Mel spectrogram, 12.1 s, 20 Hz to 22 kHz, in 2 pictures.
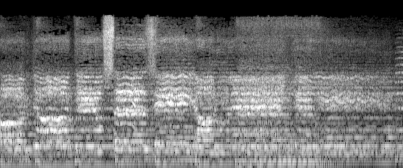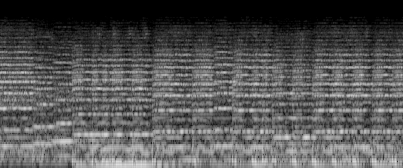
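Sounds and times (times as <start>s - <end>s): choir singing in harmony: 0.0s - 7.0s
instrumental accompaniment: 0.0s - 12.0s.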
